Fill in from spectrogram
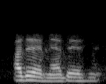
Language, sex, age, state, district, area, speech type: Malayalam, female, 30-45, Kerala, Idukki, rural, conversation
